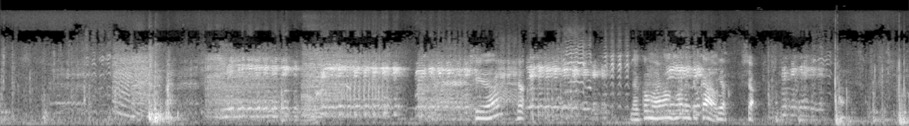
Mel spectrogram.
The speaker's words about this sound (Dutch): Kijk, ik zal even de deur open doen. Moet jij even een blik naar binnen werpen, daar staan mijn schapen.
